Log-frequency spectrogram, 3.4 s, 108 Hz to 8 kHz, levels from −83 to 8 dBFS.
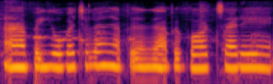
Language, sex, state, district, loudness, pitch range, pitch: Hindi, female, Bihar, Vaishali, -14 LUFS, 245-260 Hz, 255 Hz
